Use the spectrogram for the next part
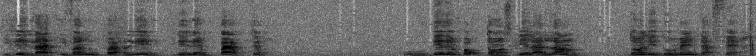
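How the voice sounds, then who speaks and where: A woman's voice: fairly low pitch, steady tone, measured pace. A middle-aged woman moderating a public event, emphatic and repeating phrases for stress. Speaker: event moderator introducing speakers. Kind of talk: public address. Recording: echoey noisy room, distant microphone.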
